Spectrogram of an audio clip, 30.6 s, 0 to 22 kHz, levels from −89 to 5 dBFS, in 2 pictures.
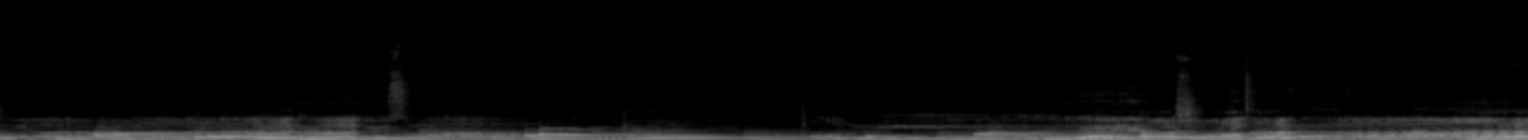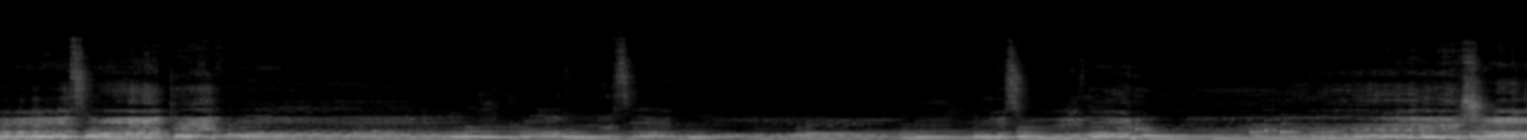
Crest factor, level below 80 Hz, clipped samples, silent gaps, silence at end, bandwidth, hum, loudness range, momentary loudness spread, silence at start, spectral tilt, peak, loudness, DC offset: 18 dB; -72 dBFS; under 0.1%; none; 0 s; 14.5 kHz; none; 11 LU; 14 LU; 0 s; -5.5 dB/octave; -18 dBFS; -37 LUFS; under 0.1%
